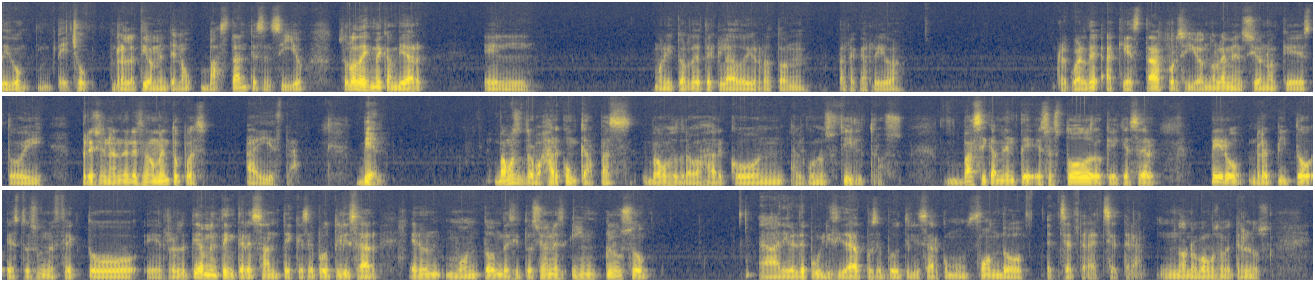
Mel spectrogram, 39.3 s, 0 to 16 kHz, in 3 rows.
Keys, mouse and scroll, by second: 3.5-9.5 drag.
